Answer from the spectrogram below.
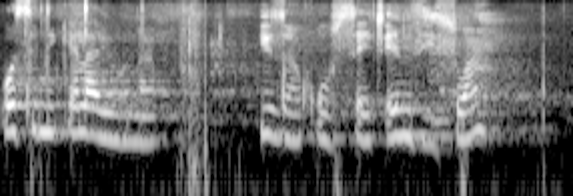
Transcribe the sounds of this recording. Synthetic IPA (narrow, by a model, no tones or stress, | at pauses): osinikʼɛlajɔːna | izakʼusɛt͡ʃʼend͡zʱiːswa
